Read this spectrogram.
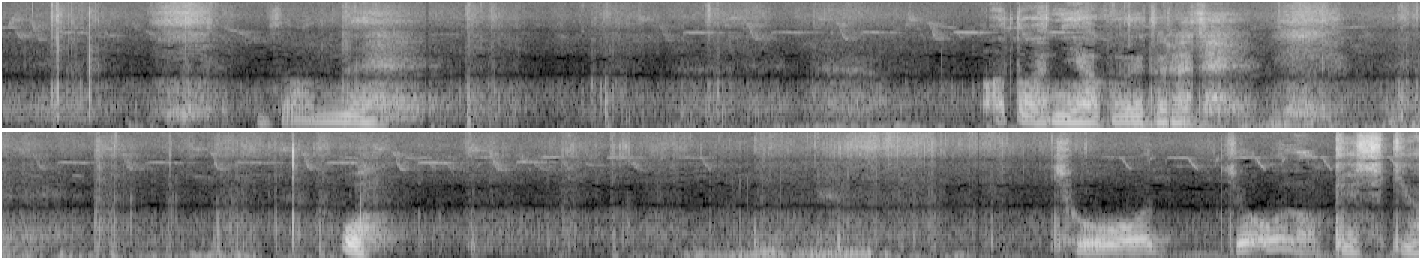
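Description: Footsteps crunch on a leafy dirt trail.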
